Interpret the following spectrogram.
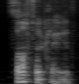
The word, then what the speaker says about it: Sophocles: Why does that sound wrong in my mouth? I am pronouncing it correctly. Sophocles.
